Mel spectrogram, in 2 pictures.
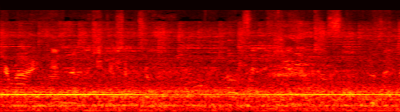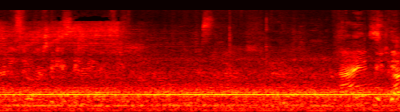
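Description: Indoor skydiving vertical wind tunnel running at flight speed: a steady rush of air with a constant hum from its fans.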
